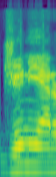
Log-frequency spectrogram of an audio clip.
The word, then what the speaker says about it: Juniata: Juniata River, it's not, a lot of people mispronounce it, but it's just Juniata River.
